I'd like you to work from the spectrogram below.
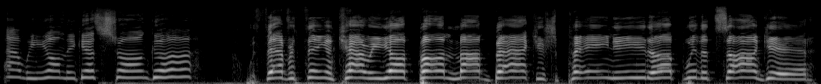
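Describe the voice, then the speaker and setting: A man's sung vocal track played back pitched up an octave, so it sounds like a helium chipmunk. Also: fairly even intonation, unhurried, sharp tone, no room sound, soft background music.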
